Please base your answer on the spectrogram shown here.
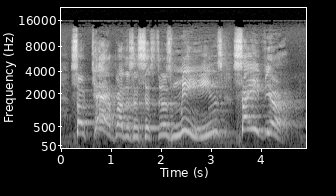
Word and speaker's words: Soter: assumed the throne and his nickname was sotel everybody say sotel you really want to write it down it's spelled s-o-t-e-r so tear brothers and sisters means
